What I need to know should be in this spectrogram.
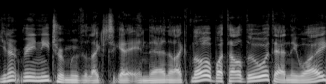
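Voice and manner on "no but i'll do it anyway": put-on slow Swedish accent, pitched up. Retelling what someone said about loading their Volvo, Swedish accent. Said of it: "That was my Swedish accent".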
